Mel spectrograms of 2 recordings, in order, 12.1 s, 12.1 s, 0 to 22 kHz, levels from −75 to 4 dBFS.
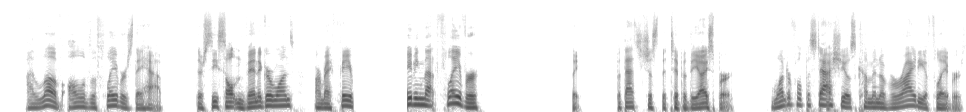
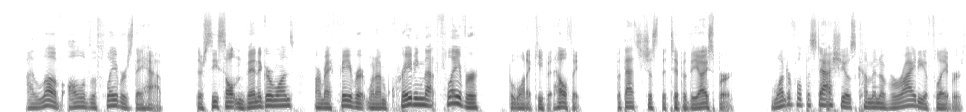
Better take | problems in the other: second | audio cutting out; at 4.5 s for 0.5 s and at 6 s for 1 s

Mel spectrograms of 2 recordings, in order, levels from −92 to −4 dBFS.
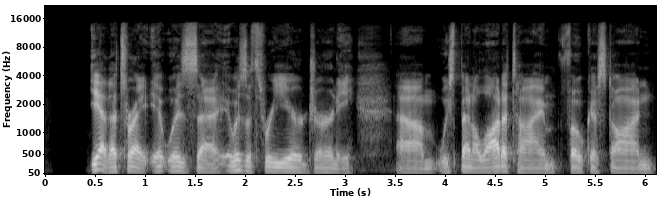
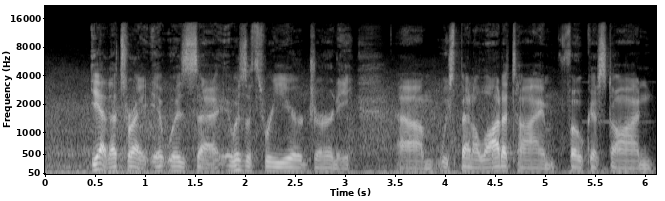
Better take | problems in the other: first | traffic noise; noticeable; throughout; 15 dB below the speech

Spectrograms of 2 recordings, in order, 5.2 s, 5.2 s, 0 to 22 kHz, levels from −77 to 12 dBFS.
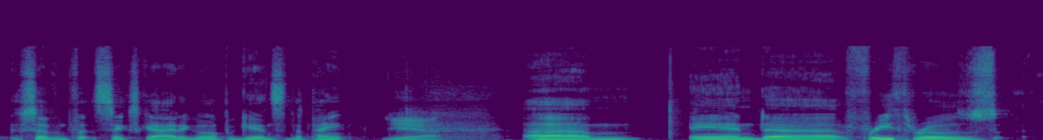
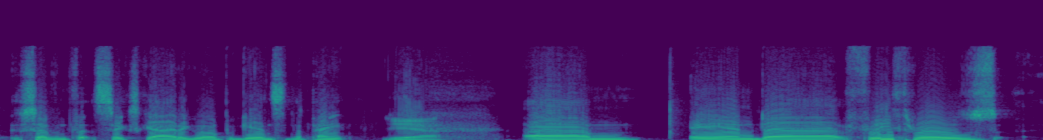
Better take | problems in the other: first | distortion; heavy; 19% of the sound clipped

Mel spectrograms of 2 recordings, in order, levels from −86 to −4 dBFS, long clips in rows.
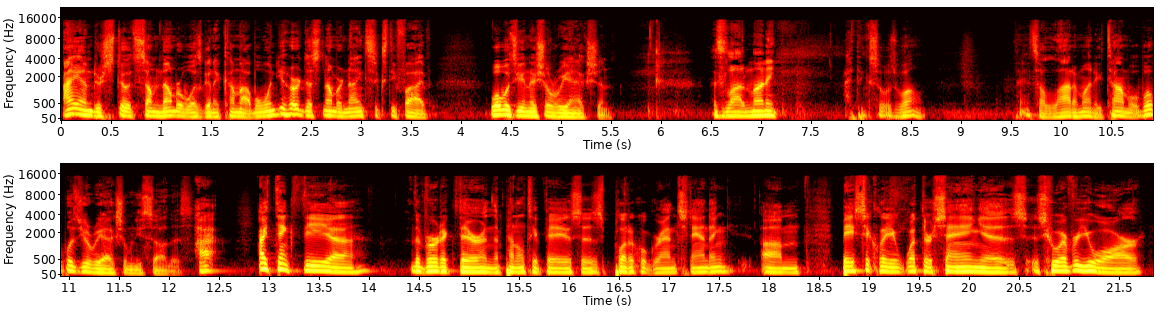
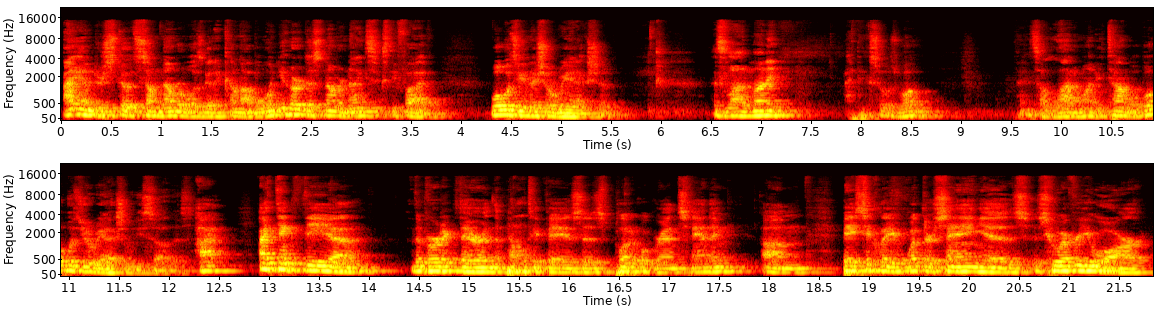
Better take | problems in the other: first | room echo; slight; dies away in 0.4 s // off-mic speech; far

